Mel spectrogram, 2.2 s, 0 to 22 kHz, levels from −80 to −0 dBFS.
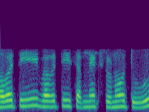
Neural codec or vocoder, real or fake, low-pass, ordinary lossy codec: none; real; 3.6 kHz; none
